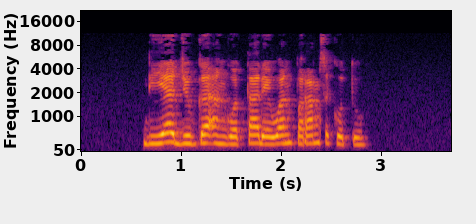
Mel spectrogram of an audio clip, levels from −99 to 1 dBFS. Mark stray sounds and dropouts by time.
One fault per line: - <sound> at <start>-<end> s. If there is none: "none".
none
